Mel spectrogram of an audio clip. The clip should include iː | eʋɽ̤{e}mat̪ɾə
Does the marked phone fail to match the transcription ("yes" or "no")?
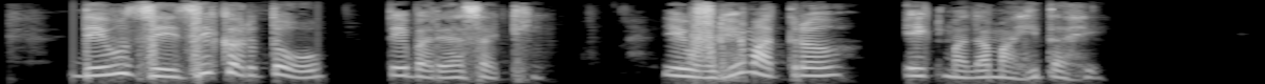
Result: no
